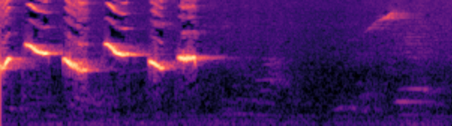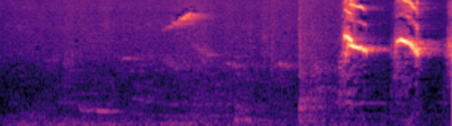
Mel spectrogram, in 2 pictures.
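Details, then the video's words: Greater green leafbird kept in captivity, its song meant to draw replies and fights from rivals: five rapid looping whistles, a quiet stretch with soft faint sounds, then two loud piercing whistled notes at the end. "Cucak ijo lain liat dan dengar kicauannya bakal nyaut+gacor+tarung"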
